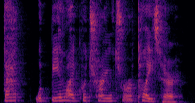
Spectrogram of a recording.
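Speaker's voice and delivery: Rarity voice. Acted. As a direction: speak as a refined fashionista.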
